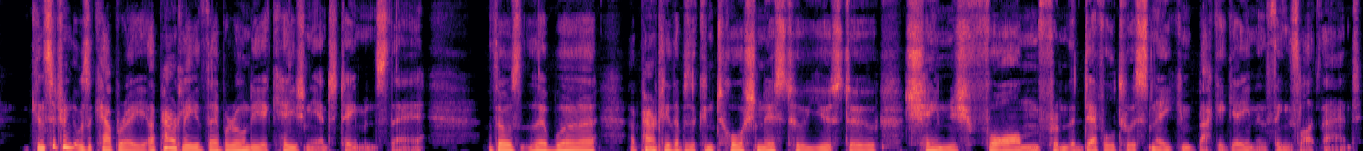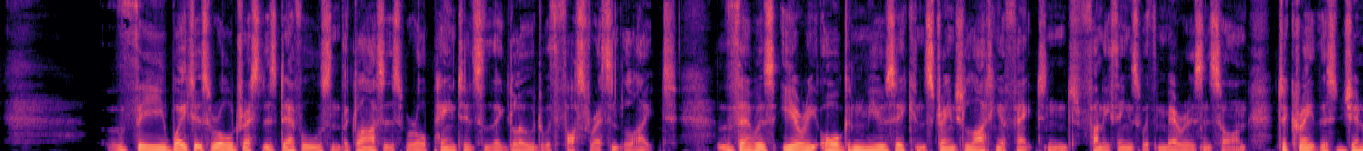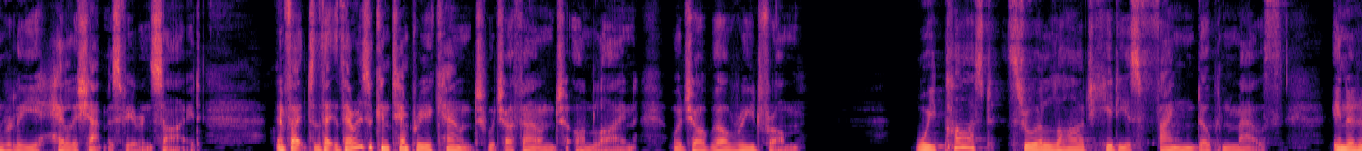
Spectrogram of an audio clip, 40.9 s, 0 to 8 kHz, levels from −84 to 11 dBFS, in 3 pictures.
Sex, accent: male, British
